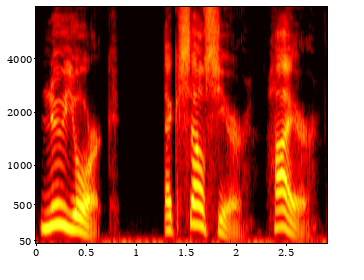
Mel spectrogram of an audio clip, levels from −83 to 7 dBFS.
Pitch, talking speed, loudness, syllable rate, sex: 190 Hz, 60 wpm, -16 LUFS, 3.3 syllables/s, male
